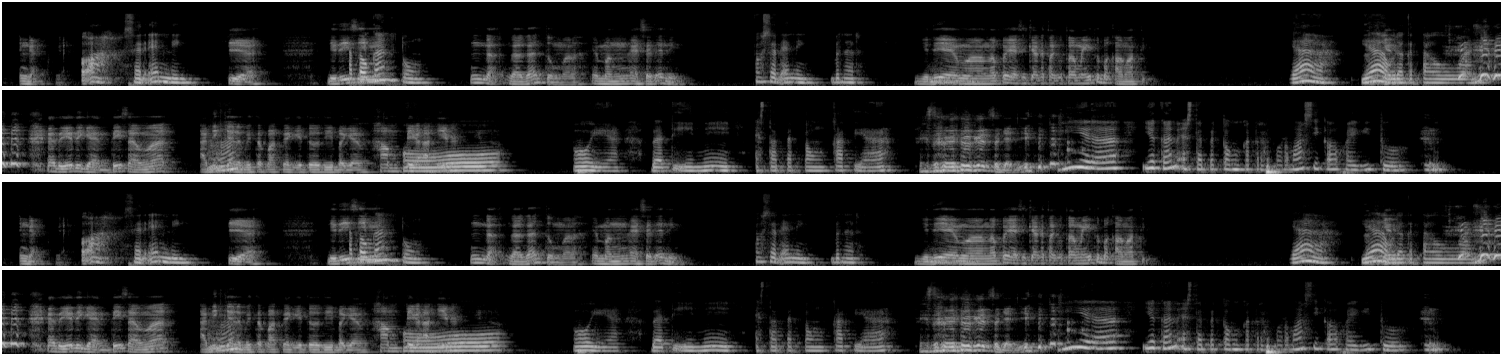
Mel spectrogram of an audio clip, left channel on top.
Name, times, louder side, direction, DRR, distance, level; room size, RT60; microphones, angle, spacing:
voice 1, 0.2-0.6 2.3-3.8 4.7-6.8 9.1-11.5 13.6-14.1 14.4-16.7 17.0-20.0 24.2-25.6 29.2-29.4, equal, 5° right, 5 dB, 1.3 m, -27 dB
voice 2, 0.8-1.9 3.6-4.2 7.5-8.6 9.2-9.7 12.9-13.3 13.6-14.8 17.0-17.4 19.0-20.0 20.7-21.2 21.5-22.3 22.7-22.8 23.0-23.9 25.5-26.9 27.2-29.0 29.3-29.4, left 2 dB, 30° left, 8 dB, 1.3 m, -25 dB
14.0 x 10.5 x 3.2 m, 0.26 s
head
